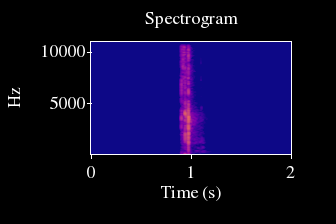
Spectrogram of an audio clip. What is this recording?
Opening Can 01
aluminum, beer, beverage, can, drink, metallic, object, soda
